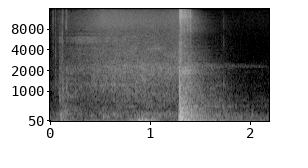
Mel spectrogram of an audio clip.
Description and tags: A house window closing.
closing, house, window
